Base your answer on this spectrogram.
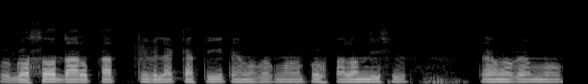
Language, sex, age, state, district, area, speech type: Assamese, male, 30-45, Assam, Majuli, urban, spontaneous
